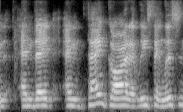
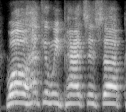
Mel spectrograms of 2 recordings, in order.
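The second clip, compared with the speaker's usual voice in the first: pleading producer; 6 semitones higher than usual. Retold or imitated.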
